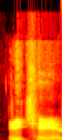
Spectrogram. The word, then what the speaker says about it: Achane: So first of all, this is a podcast that pronounces names right. And Brian, it's Achane and not Achane. H-Chan.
